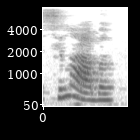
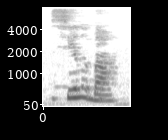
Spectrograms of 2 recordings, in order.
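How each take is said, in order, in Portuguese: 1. O acento está na segunda sílaba. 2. O acento está na terceira sílaba. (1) "se a sílaba tônica dessa palavra é o lá" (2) "Se a sílaba tônica dessa palavra for a ba"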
